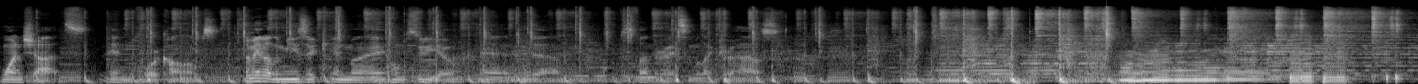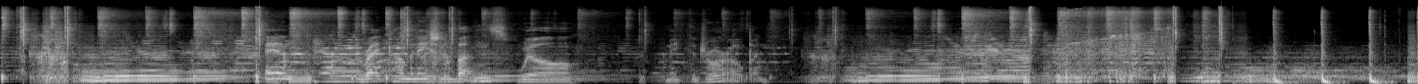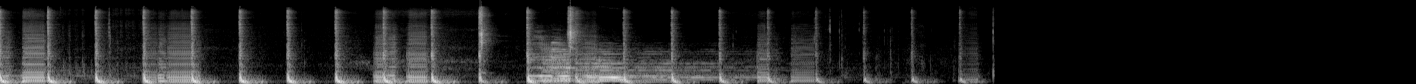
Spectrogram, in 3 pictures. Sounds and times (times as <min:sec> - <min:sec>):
Drum machine: 0:00.4 - 0:21.1, 0:21.8 - 0:38.3.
